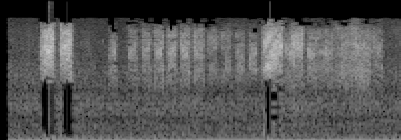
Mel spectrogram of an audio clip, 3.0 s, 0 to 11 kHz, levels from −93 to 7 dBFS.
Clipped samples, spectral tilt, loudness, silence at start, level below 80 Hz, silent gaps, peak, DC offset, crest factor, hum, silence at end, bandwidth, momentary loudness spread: under 0.1%; 2 dB/octave; -15 LUFS; 0.05 s; -52 dBFS; none; 0 dBFS; 0.6%; 18 dB; none; 0 s; 11 kHz; 15 LU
